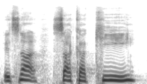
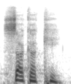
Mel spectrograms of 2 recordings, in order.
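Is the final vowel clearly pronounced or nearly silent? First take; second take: clearly pronounced; nearly silent. First: The final vowel is pronounced fully and clearly. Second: The final vowel almost disappears. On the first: The speaker calls it wrong. "it's not Sakaki" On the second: The speaker calls it right. "It's like Sakaki. Like it's almost like the I disappears"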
